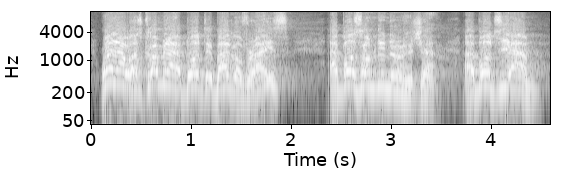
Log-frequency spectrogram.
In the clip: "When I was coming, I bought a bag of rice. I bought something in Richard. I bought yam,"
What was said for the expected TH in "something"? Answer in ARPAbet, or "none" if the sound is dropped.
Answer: T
